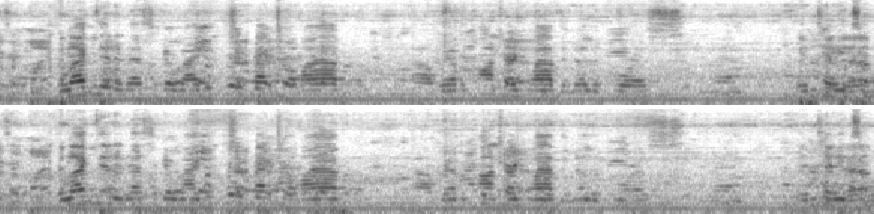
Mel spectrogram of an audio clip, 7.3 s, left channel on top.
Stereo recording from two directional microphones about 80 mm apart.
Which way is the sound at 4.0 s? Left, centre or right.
Left.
